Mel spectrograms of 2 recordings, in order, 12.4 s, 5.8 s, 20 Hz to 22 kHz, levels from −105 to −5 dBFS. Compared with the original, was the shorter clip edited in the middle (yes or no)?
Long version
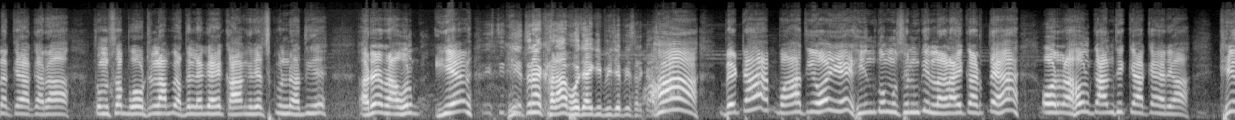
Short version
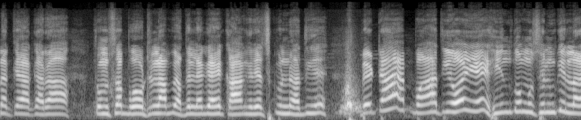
yes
